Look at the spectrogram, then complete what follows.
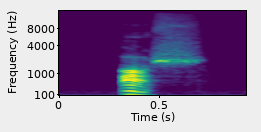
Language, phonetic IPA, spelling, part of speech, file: Polish, [aʃ], aż, particle / conjunction, Pl-aż.ogg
